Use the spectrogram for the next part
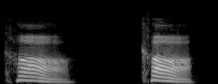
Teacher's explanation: your tongue is down and back. Ah, your mouth is open, your jaw wide, like jaw. Uh, if I exaggerate, uh, car car.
